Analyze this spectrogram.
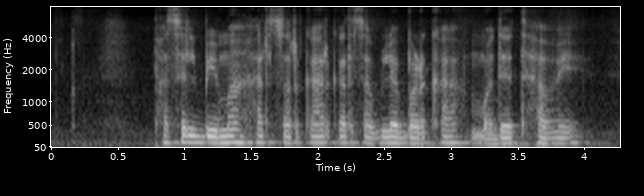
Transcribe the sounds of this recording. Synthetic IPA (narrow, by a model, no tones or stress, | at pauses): pʰəsəlbimaɦɐɾsəɾkaːɾkaɾsəblebɐɽkʰamɐd̪ət̪hɐʋe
